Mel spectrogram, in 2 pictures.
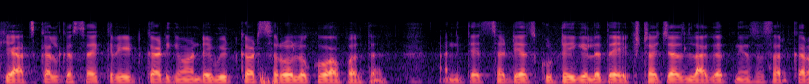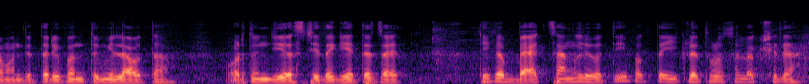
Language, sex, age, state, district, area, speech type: Marathi, male, 30-45, Maharashtra, Akola, rural, spontaneous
